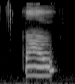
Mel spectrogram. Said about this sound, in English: Is that a cat?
